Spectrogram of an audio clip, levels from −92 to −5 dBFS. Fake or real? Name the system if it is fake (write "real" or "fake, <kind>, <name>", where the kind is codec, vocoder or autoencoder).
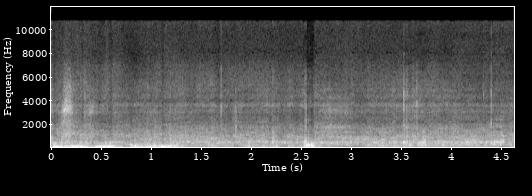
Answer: fake, codec, SNAC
